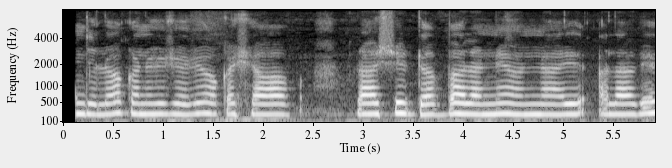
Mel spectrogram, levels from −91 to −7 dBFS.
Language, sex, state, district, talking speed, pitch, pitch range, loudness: Telugu, female, Andhra Pradesh, Sri Satya Sai, 80 wpm, 235 Hz, 230-240 Hz, -15 LUFS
